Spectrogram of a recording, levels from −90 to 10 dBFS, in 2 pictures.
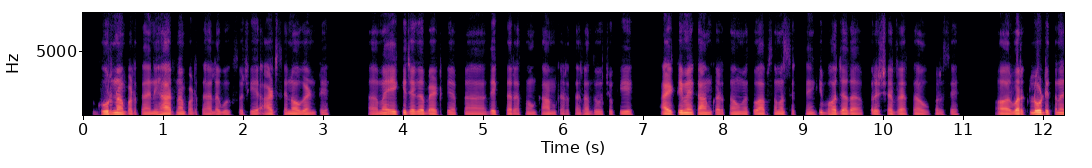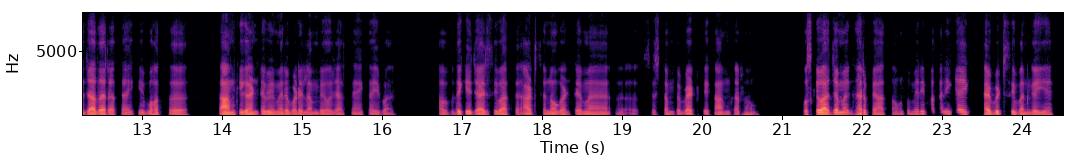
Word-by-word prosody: घूरना 125 +1 +7
पडता 100 -2 -4
है, 95 - 0
निहारना 110 +3 +3
पड़ता 95 -2 -8
है। 95 - -4
लग-भग 100 +2 -5
सोचिए 110 +1 -6
8 105 -1 -2
से 115 - -10
9 110 +1 +2
घंटे। 100 +8 -3 0.5
अ, 105 - -5
मैं 125 +3 +2
एक 115 -2 +4
ही - - +4
जगह 120 0 +4
बैठ 105 -1 -1
के 135 - -9
अपना 105 -3 -6
देखता 100 0 -3
रहता 95 +1 -8
हूँ, 95 - -7
काम 95 0 -4
करता 95 0 -12
रहता 105 +5 -8
हूँ 120 - -6
चूँकि 120 0 -4 0.4
आईटी 105 +4 +6
में 130 0 +8
काम 120 0 +1
करता 120 -1 -6
हूँ 115 0 -1
मैं, 115 - -3
तो 115 - -1
आप 110 -1 +1
समझ 115 -1 -3
सकते 100 - -15
हैं 115 +3 -5
कि 140 - -5
बहुत 120 -1 0
ज़्यादा 110 -1 0
प्रेशर 105 +1 -3
रहता 95 0 -4
है 95 - -1
ऊपर 95 +1 -10
से 120 +5 -11 0.5
और 95 -1 +3
वर्क़ 115 +3 +5
लोड 140 0 +11
इतना 130 0 0
ज़्यादा 115 0 +5
रहता 115 +1 -3
है 125 0 -6
कि 130 +1 -8
बहुत 125 +3 -2 0.7
काम 120 +4 +6
के 135 - -1
घंटे 105 +2 +2
भी 125 -1 +2
मेरे 110 -2 -1
लंबे 95 -1 -5
हो 90 -1 -3
जाते 90 +1 -9
हैं, 90 0 -9
कई 95 -1 -6
बार। 95 +1 -12 0.6
अब 95 -2 -7
देखिए 120 -1 +1
जाहिर-सी 100 +3 0
बात 105 -2 +1
है - - -7
8 100 -1 -2
से - - -11
9 110 +1 0
घंटे 105 +1 -4
मैं 100 -1 -3
अ, 100 0 -17
सिस्टम 105 -1 -11
पे 105 - -7
बैठ 95 -1 -1
के 105 - -9
काम 100 +1 -6
कर 95 - -9
रहा 140 - -10
हूँ। 135 - -12 0.6
उसके - - +2
बाद 150 0 +9
जब 150 -1 +5
मैं 150 0 0
घर 120 +3 0
पे 130 -5 -7
आता 95 -3 -6
हूँ, 160 - -11
तो - - -14
मेरी 170 +1 -5
पता 150 -1 -18
नहीं 165 - -4
क्या 165 - -1
एक 160 -1 -4 0.2
हैबिट 115 +4 +3
सी 105 - -2
बन 95 -1 -2
गई 95 0 -1
है 130 +4 -4
110 Hz, 255 wpm, -24 LUFS, 100-120 Hz, 0.7 s, लोड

